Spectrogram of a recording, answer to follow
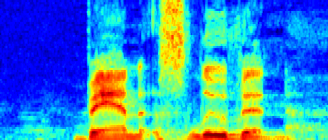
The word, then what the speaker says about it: Van Sluven: Van Sluven is how you pronounce her last name.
